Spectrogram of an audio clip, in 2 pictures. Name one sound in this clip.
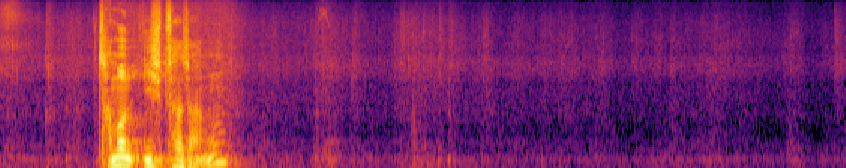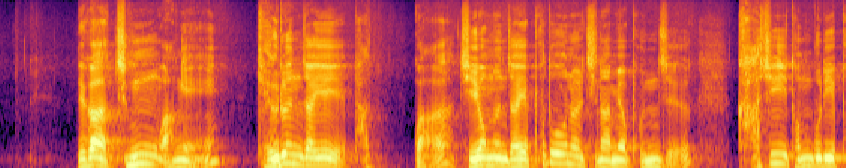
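A man speaks calmly and clearly into a microphone, with pauses.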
